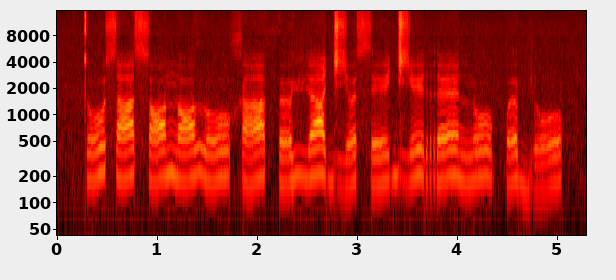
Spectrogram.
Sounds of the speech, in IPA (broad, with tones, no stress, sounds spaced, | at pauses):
t o˩˥ s a˩˥ s ɒ˩˥ n ɒ˩˥ ð o˩˥ x a˩˥ θ ə˩˥ vʲ a˧˥˧ d͡ʑ ə˩˥ s e˩˥ d͡ʑ e˧˥˧ r ɛ˧˥˧ n o˧˥˧ p ə˧˥˧ bʲ o˩˥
